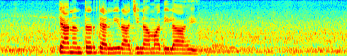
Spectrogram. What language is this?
Marathi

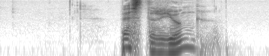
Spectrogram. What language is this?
Swedish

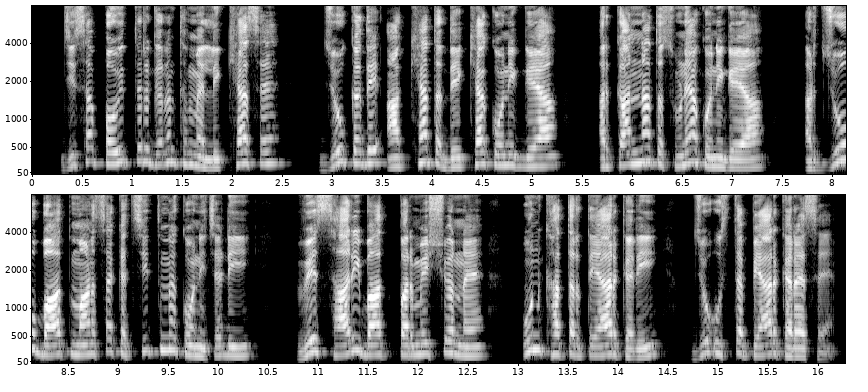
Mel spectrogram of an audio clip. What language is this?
Haryanvi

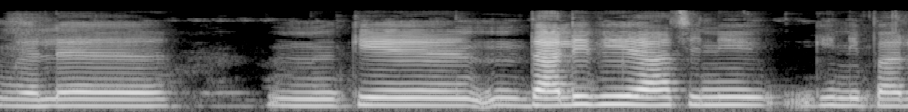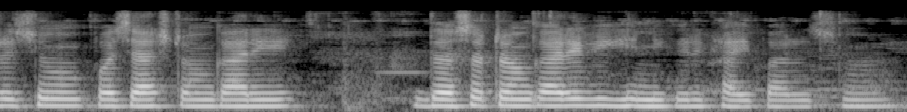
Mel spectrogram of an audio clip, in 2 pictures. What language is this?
Odia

